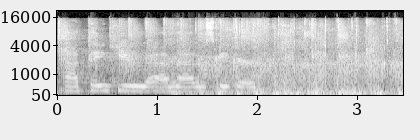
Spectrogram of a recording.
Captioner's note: some Applause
